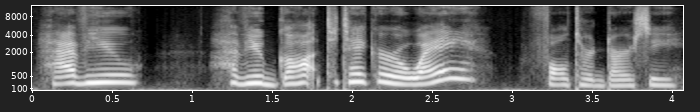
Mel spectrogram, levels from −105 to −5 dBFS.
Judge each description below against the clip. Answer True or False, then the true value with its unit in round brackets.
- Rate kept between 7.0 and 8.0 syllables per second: False (5.3 syllables/s)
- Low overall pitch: False (250 Hz)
